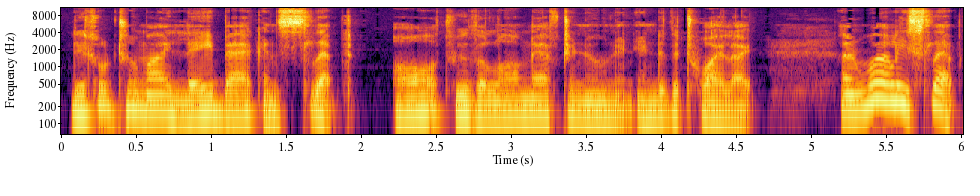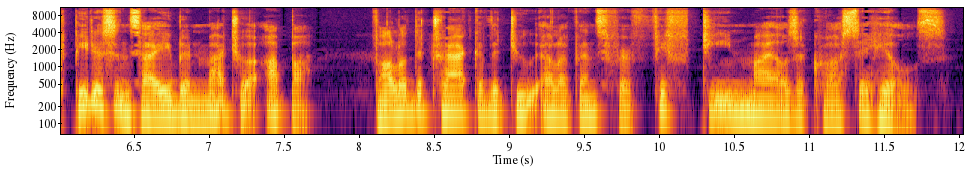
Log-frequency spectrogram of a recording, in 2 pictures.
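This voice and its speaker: A man's voice: mid-range voice, animated, moderate pace, creaky, a little mellow, breathy edge, no room sound, clean studio sound. A man reading a story aloud as an audiobook narrator, in scripted storytelling style.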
